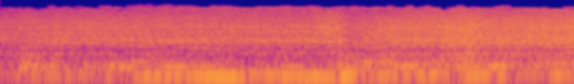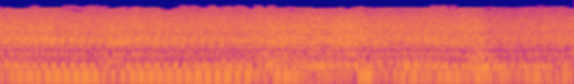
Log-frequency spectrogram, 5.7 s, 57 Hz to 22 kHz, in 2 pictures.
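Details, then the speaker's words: 1999 Mustang GT with Mark VIII/Cobra engine swap at drag strip: deep V8 rumble breaking up hard, uneven stumbling beat with drops; misfire throwing P0320 code, injector suspected, temps fine. "it is breaking up hard it sounds like smart blowing so we'll figure it out obviously the car's still running fine"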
